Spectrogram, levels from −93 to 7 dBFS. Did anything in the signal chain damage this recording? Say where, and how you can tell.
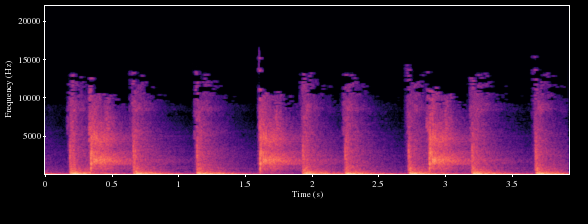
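Yes. The damage is at the codec stage: MP3 compression through the whole clip, plainly audible as a watery, swirly texture with smeared attacks. A spectrogram shows weak components flickering between frames, likely from a bit-starved encode around 64 kbps.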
